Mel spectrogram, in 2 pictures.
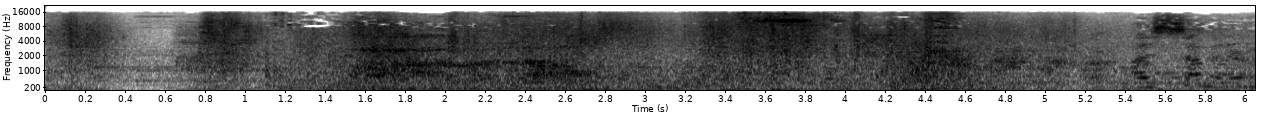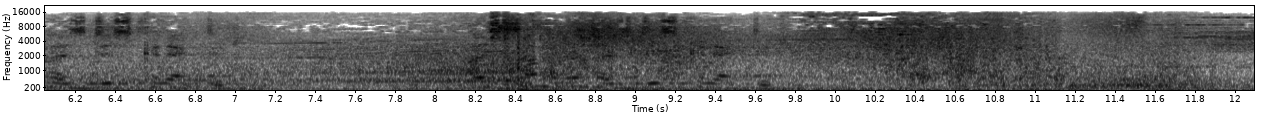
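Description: Game battle effects crash and boom.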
